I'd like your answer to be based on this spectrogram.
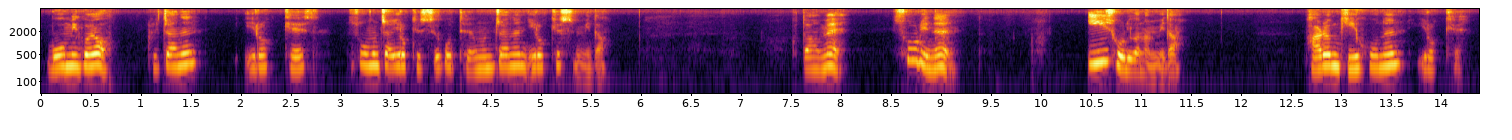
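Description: A woman giving a casual video lesson, explaining slowly and haltingly and often clearing her throat. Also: fairly high pitch, expressive, darkish tone. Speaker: language teacher. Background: noise from outside.

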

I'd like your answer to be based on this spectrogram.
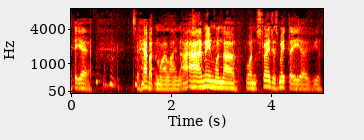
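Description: A man's voice: medium pitch, normal speed, fairly bright tone, lightly acted. An actor playing a brash, plainspoken American man in 1940s radio acting, stammering and drawling. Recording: dull 1940s radio broadcast.

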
